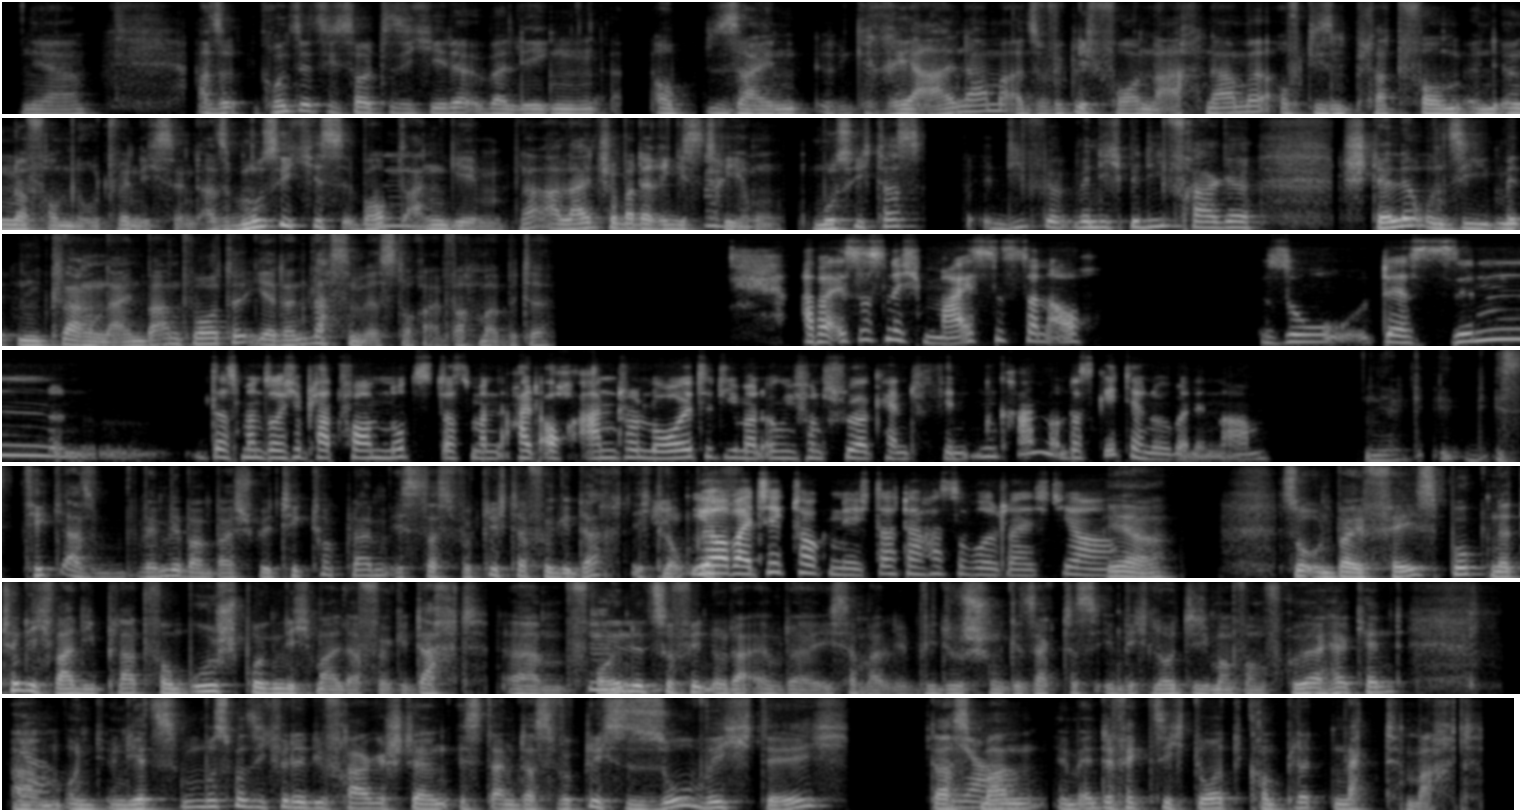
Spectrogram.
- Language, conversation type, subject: German, podcast, Was ist dir wichtiger: Datenschutz oder Bequemlichkeit?
- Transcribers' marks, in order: drawn out: "Sinn"; stressed: "so"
